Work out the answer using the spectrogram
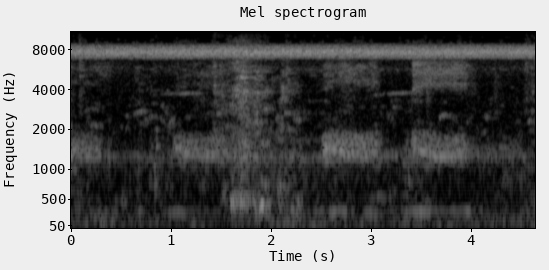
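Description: A bird calling three times, each call about half a second long. There is a short knock about two seconds in.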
